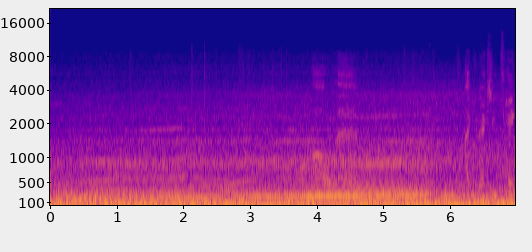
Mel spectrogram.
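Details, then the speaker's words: BMW E36 328i with newly fitted full stock exhaust replacing a crushed 3-inch no-cat system: engine revs above 3000 toward redline with a smooth rising, even, muted note, no rasp or blowing; healthy exhaust. "it doesn't sound horrendous so that is a success i finally found an exhaust"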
